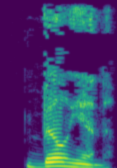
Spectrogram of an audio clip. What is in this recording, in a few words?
"Billion", English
